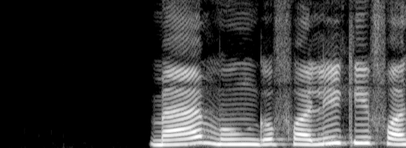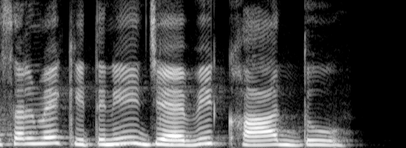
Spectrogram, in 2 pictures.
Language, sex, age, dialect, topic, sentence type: Hindi, female, 18-24, Marwari Dhudhari, agriculture, question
